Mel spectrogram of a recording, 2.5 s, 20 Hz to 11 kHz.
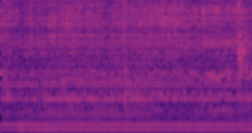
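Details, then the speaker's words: Crosley BC-654A receiver on PE-104A vibrator power supply fed 12 volts, after replacing capacitors and adding filter caps on the 84V B+ line: quiet steady buzz with low hum underneath; normal vibrator power supply operation. "well hello again printing followers here's another uh bc654a reception test on this receiver I don't have the transmitter working yet and you can hear the vibrating power supply album"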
